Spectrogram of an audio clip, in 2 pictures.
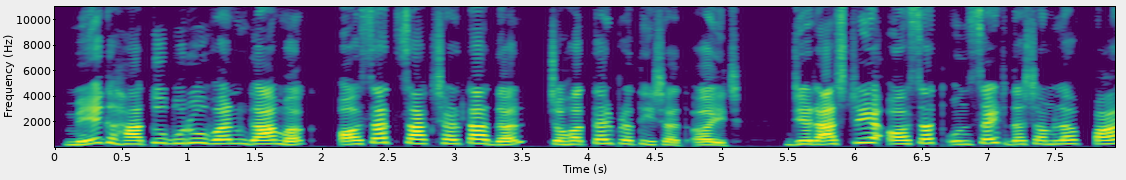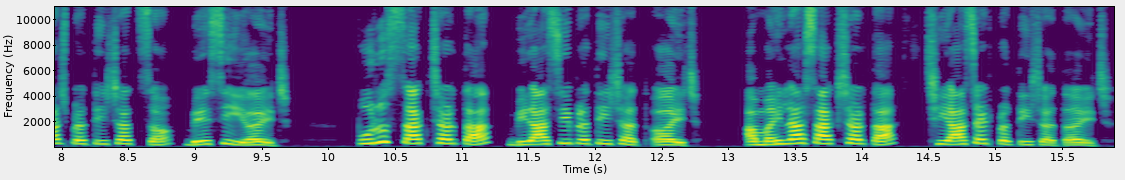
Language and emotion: Maithili, neutral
